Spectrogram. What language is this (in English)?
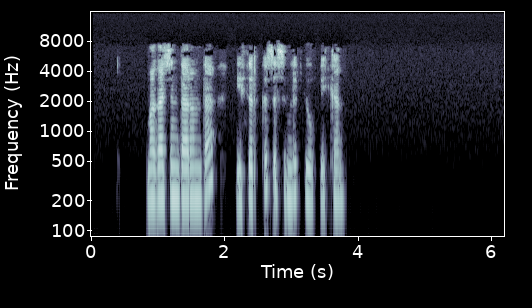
Bashkir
